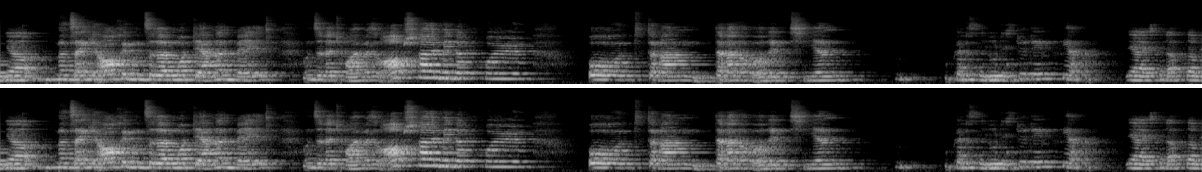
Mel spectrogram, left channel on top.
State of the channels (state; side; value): identical; both; correlation 1.00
